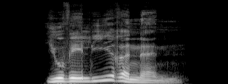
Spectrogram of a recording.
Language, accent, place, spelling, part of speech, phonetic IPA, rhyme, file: German, Germany, Berlin, Juwelierinnen, noun, [juveˈliːʁɪnən], -iːʁɪnən, De-Juwelierinnen.ogg
- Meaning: plural of Juwelierin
